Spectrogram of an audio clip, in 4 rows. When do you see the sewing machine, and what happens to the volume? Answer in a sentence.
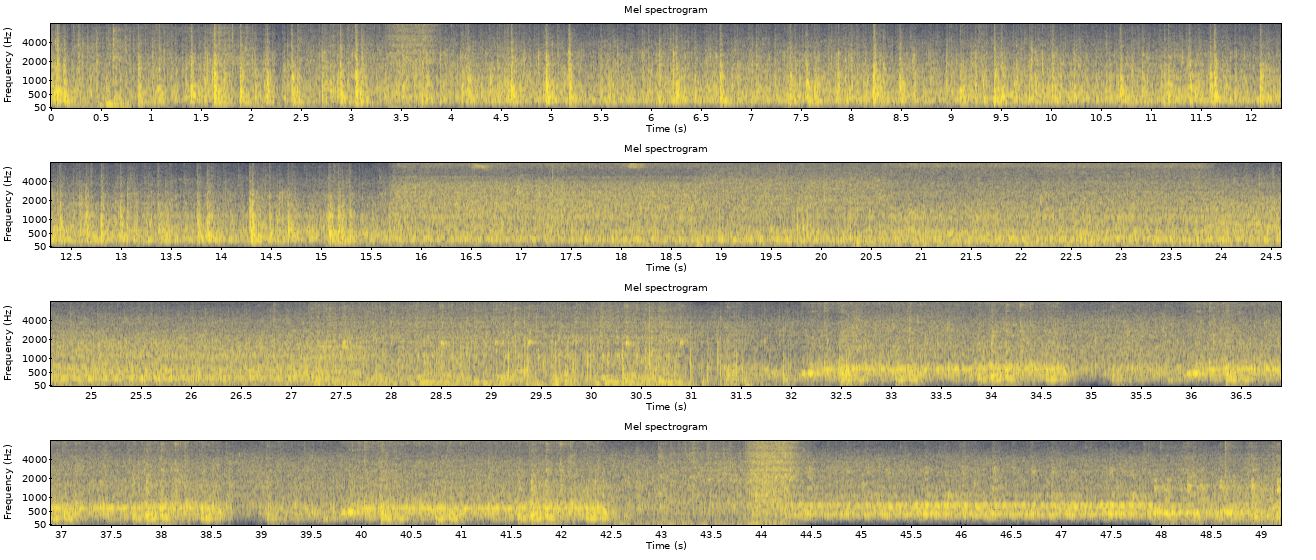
You can hear the sewing machine from 0.0 to 49.1 s, getting louder.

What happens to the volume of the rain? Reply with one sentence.
The volume of the rain goes down.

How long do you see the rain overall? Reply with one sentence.
You can hear the rain for 49 seconds altogether.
